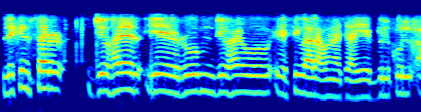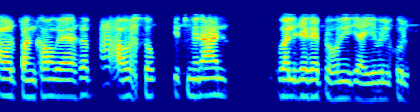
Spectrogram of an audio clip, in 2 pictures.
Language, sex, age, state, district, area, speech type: Urdu, male, 18-30, Uttar Pradesh, Siddharthnagar, rural, conversation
